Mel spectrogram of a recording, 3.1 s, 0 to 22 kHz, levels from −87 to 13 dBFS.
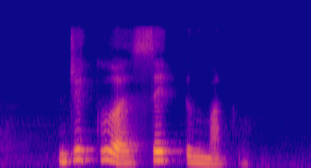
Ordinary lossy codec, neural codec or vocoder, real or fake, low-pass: MP3, 64 kbps; codec, 24 kHz, 0.5 kbps, DualCodec; fake; 10.8 kHz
